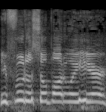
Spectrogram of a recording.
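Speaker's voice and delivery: angry. Speaker venting at someone they just called dumb; angry. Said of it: "I'm actually so mad".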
